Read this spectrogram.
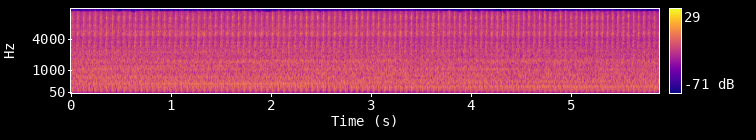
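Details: Lawn mower single-cylinder engine converted from petrol to LPG/propane (BBQ gas), fuel line into carburettor inlet, primer bulb sealed; runs with an even, steady beat at constant speed, no misses or surging, cleaner with no smelly fumes.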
